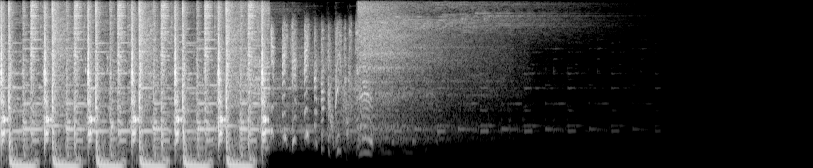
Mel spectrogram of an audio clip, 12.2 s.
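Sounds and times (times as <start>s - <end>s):
dhol remix of a Punjabi song: 0.0s - 8.4s.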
